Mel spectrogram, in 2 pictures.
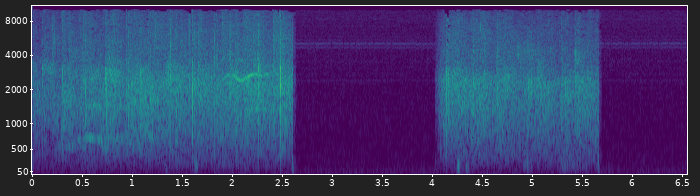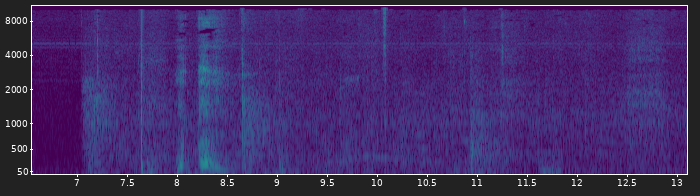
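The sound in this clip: Audience applause welcomes two speakers after a prayer. Two bursts of dense, steady clapping are split by a short silence, followed by softer, scattered clatter.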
